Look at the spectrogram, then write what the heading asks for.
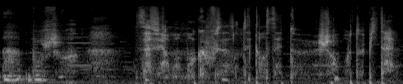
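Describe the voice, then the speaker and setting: A woman playing a kind, eager young hospital intern in an ASMR roleplay, speaking in a soft, breathy whisper with an attentive, hesitant manner. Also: normal speed, soft background music, close to an everyday voice. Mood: friendly, surprised. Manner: attentive, hesitant, gently reassuring. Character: kind, eager, chatty young female hospital intern on her first night shift.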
